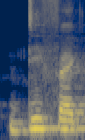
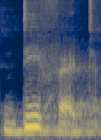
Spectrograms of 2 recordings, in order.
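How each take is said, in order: First: The stress is on the second syllable. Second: The stress is on the first syllable. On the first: It means moving from one point to another. "if you stress the second part, it means a verb" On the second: It means a fault or mistake. "If you stress the first syllable"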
